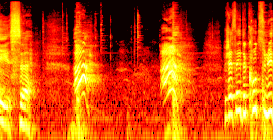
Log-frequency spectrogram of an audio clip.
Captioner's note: Lys shouts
